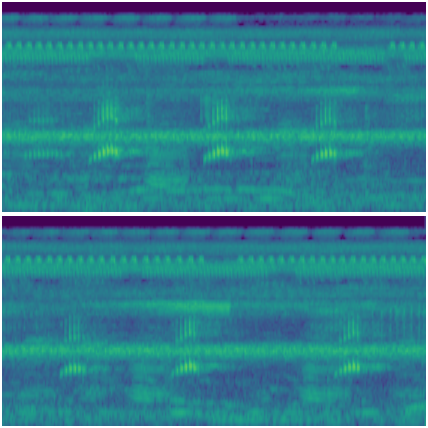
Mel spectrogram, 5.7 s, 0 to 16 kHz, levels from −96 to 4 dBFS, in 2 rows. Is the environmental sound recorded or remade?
recorded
